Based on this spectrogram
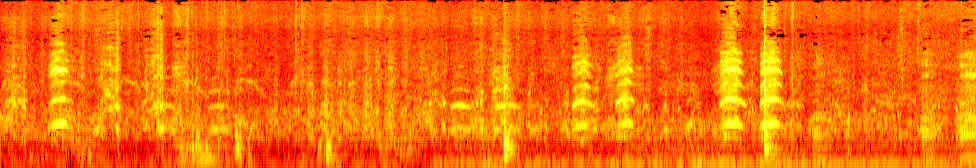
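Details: Around a thousand hungry Muscovy ducks calling together: rough, nasal honks and squeaky cries overlap continuously, with loud individual calls standing out every one to two seconds above a busy crowd noise and a faint low hum.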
